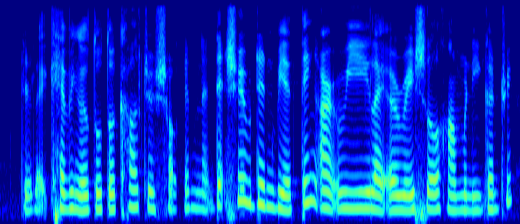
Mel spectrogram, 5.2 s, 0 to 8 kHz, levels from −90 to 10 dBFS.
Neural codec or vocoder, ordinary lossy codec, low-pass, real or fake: none; none; 7.2 kHz; real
